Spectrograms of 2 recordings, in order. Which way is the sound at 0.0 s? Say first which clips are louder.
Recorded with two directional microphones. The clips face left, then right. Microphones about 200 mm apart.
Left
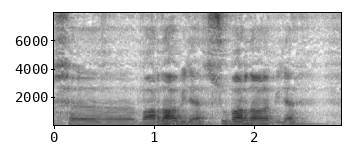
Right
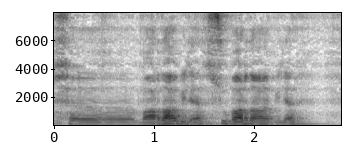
Right 1 dB; 20° right (ahead or behind).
